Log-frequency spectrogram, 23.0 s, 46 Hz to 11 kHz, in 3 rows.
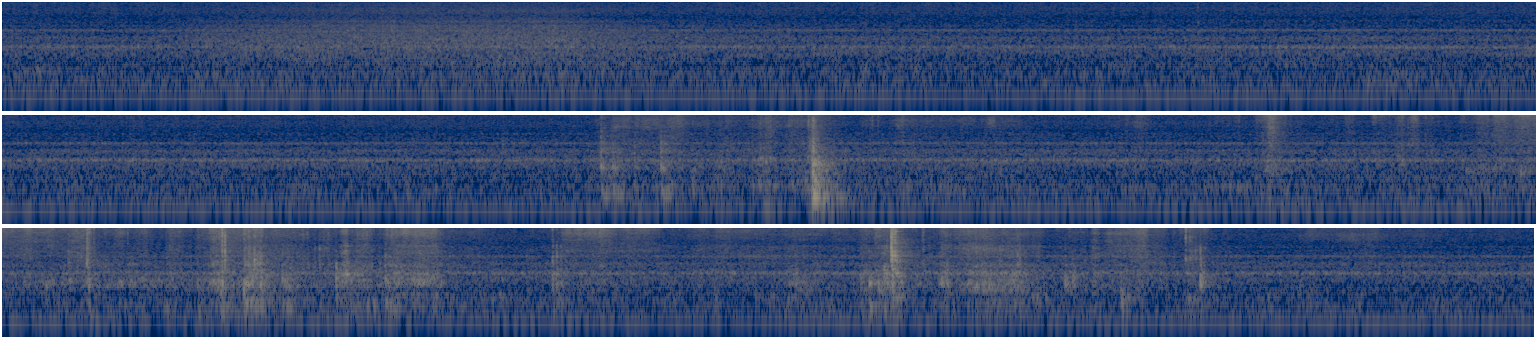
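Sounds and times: cardboard box rustling and clicking: 0:15.3 - 0:17.6.

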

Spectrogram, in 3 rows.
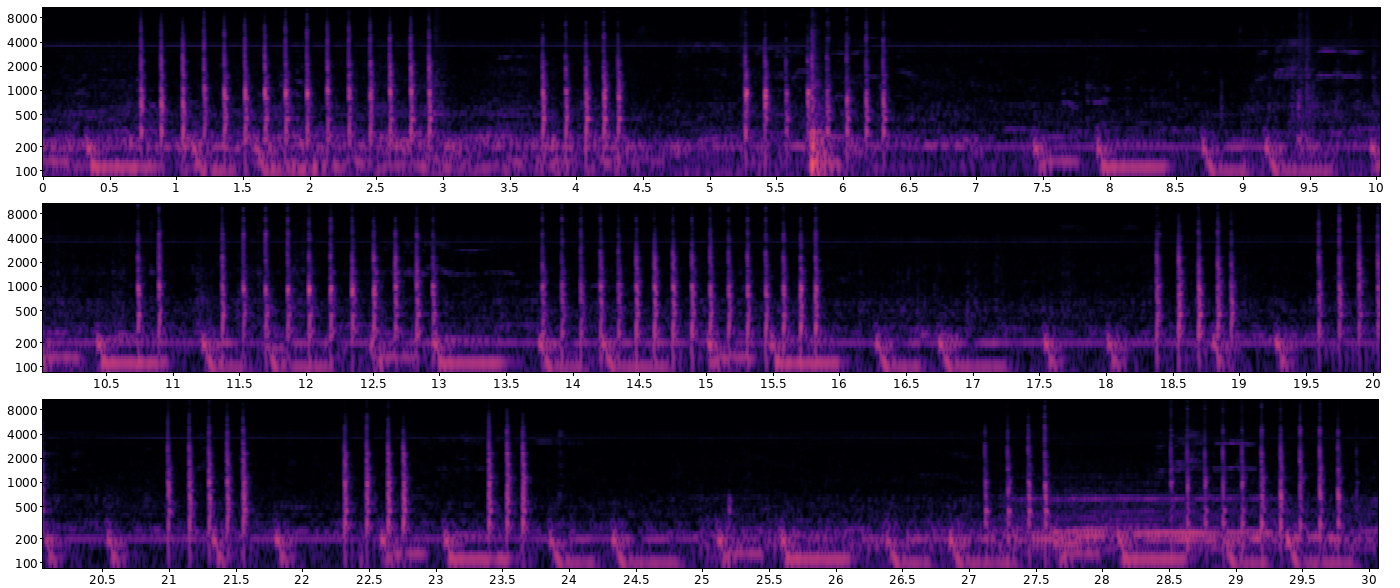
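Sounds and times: background music: 0:00.0 - 0:30.0
mallet tapping chisel on stone: 0:00.7 - 0:03.1, 0:03.7 - 0:04.4, 0:10.7 - 0:13.1, 0:13.7 - 0:15.9, 0:22.3 - 0:23.8, 0:27.1 - 0:27.7, 0:28.5 - 0:30.0.

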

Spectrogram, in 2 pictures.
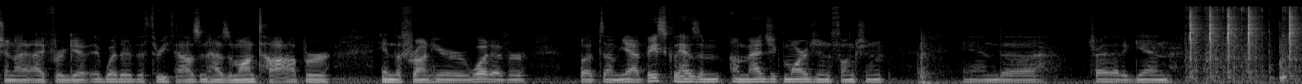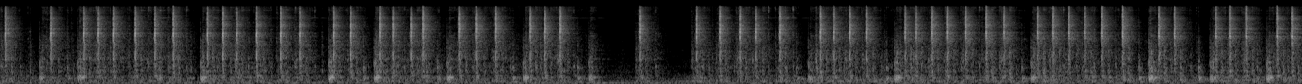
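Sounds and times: typewriter typing fast: 0:11.8 - 0:26.0.

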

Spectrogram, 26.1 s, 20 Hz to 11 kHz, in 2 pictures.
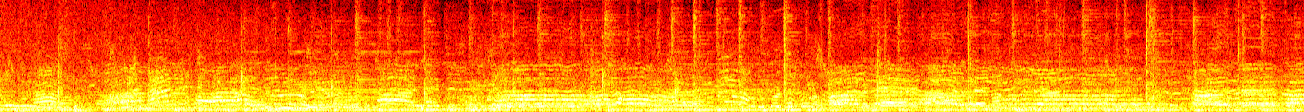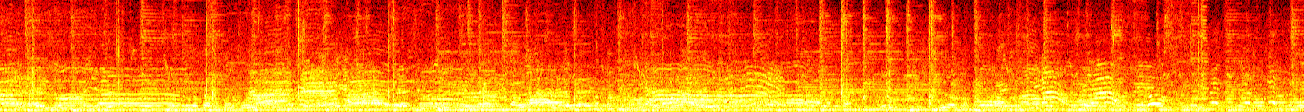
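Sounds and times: acoustic guitar: 0:00.0 - 0:26.0
group singing: 0:00.0 - 0:26.0.

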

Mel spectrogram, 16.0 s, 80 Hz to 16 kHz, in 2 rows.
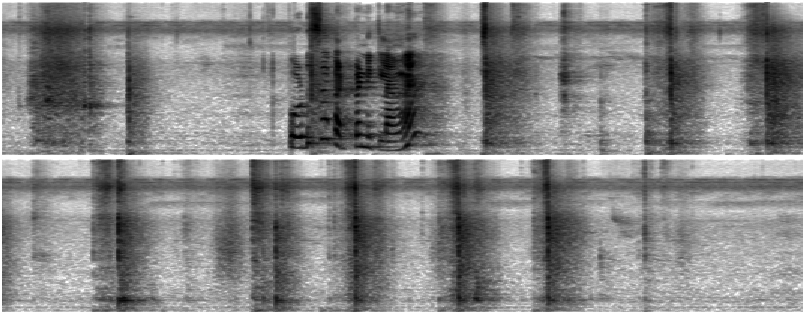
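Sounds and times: knife chopping on plastic board: 0:04.2 - 0:08.2, 0:08.9 - 0:09.6, 0:10.5 - 0:14.6.

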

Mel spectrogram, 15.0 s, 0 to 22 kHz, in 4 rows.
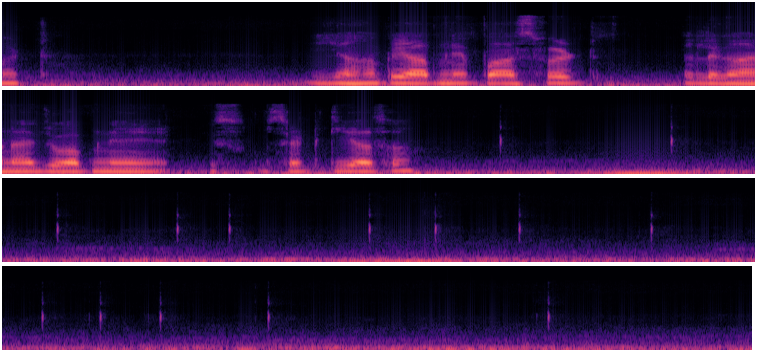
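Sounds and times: low background rumble: 0:00.0 - 0:15.0
phone screen tapping ticks: 0:07.8 - 0:10.9.

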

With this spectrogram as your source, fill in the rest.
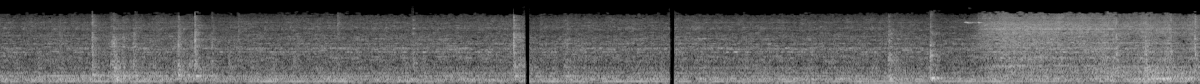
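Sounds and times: coffee roaster hum: 0:00.0 - 0:12.0.

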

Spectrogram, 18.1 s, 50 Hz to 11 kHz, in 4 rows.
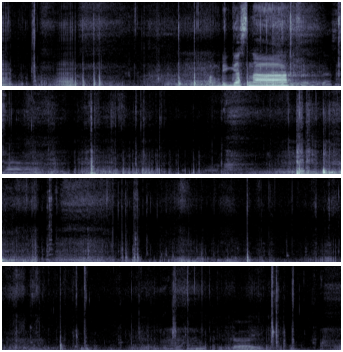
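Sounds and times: knocks and clatter on boat deck: 0:08.3 - 0:09.7.

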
